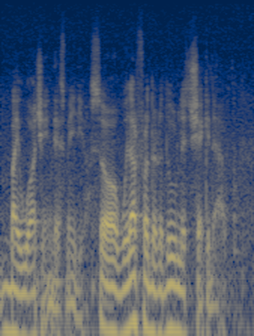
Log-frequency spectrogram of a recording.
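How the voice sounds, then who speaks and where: This man speaks with an Italian accent at a fairly low pitch. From Italy. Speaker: gaming commentator. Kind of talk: video game match analysis. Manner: halting, frequent fillers and self-corrections.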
